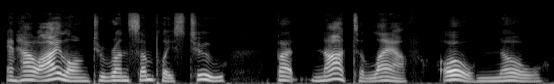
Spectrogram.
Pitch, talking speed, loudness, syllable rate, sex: 175 Hz, 150 wpm, -19 LUFS, 3.7 syllables/s, female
